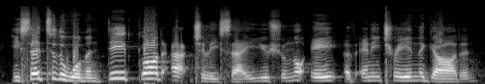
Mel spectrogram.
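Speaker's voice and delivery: loud preaching read of scripture. Acted. Preacher reading Genesis loudly to congregation. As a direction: read it out to the whole church.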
